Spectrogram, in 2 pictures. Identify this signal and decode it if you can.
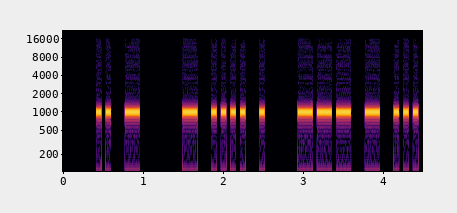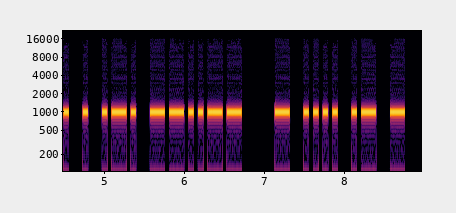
Morse code, heard as a keyed tone, about 20 wpm, 1000 Hz. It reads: IT THE OTHER, THAT
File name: qotdfiles / 20wpm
